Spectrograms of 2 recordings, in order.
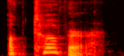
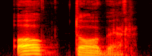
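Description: First: October high and soft, posh English-style; posh "gomelo" pronunciation. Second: October as written, "oc-to-ber"; literal reading. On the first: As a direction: put on a preppy English October. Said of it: "solo que más gomelo". (October gomelo, agudo y suave) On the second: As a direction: read October with plain Spanish vowels. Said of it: "Así literal". (October literal, leído a la española) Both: Shown as a demonstration.

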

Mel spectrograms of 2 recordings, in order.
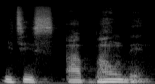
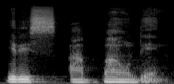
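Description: First: Hushed repeat. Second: Said in the usual way. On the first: Shown as a demonstration. Repeats it much softer.

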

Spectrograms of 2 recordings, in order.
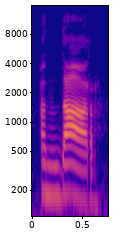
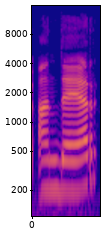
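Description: First: "andar" slow, with open a; Guastalla dialect. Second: "ander" with open e, rising; Gualtieri dialect. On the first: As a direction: draw out "andar" Mantuan style. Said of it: "a Guastalla si dice". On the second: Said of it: "a Gualtieri si dice ander". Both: Shown as a demonstration.

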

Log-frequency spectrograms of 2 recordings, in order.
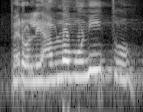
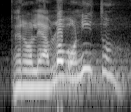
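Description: First: Pero le habló bonito through a laugh, louder. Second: Said in the usual way. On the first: Shown as a demonstration. Preacher repeating the punchline laughing with the congregation. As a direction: chuckle the punchline.

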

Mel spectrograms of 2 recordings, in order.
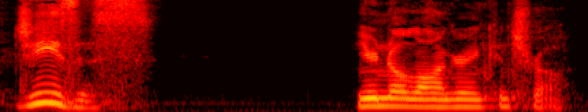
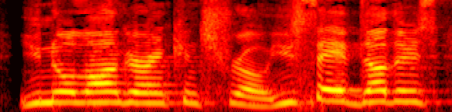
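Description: First: Low, soft, quick pronouncement; quiet verdict. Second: Quick, forceful, louder accusation; loud taunt. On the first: Mockers addressing Jesus on the cross, quietly. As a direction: say it low and hushed. Voicing the mockers' meaning, first take. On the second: Mockers accusing Jesus on the cross, loud taunt. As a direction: hurl the charge at him loudly. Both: Acted.

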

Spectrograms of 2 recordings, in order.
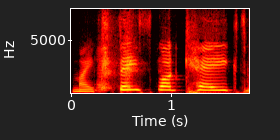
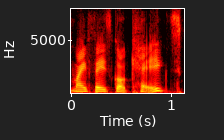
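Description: First: "My face got caked" stretched slow and high; slow drawn-out emphasis. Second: Said in the usual way. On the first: Shown as a demonstration. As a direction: draw out every word of "My face got caked". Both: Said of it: "may I just add".

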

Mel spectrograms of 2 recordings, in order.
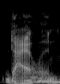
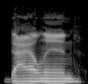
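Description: First: Quieter, lower repeat; soft echo. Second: Said in the usual way. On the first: Shown as a demonstration. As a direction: let the second dial in drop away softly.

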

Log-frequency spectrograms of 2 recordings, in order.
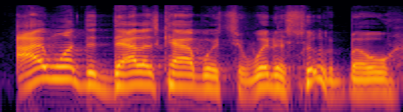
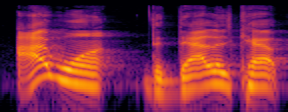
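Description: First: Said in the usual way. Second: Slow, words stuck in the throat; can't finish the sentence; words stick. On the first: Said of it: "It's tough saying this". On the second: Real, not acted. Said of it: "I can't even talk".

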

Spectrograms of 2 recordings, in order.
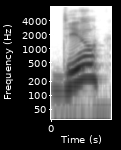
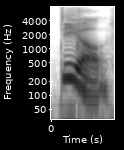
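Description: First: "Deal" with a rising question tune; questioning offer. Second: "Deal" falling and firm, a bit louder; decided agreement. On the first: Blythe asks Pepper to agree on "Deal", questioning offer. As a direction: lift "Deal" high as an offer. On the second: Pepper agrees after thinking, "Deal" as decided agreement. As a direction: drop "Deal" down as a settled answer. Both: A narrator's reading.

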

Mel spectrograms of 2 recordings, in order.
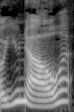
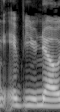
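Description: First: You punched with a knowing rise; you know with a hit on you; stress on you. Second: Said in the usual way. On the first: Shown as a demonstration. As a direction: lean on the word you and lift the end.

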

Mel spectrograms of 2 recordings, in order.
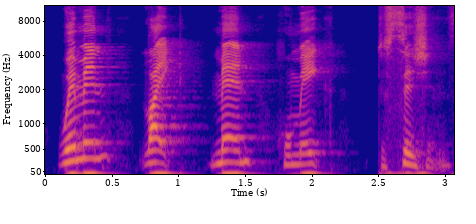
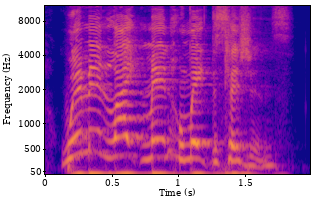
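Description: First: "Women... like... men... who make... decisions", slow with pauses; word-by-word emphasis. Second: WOMEN pitched up high, then running straight through DECISIONS; emphatic restatement. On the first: Woman closing her advice to men, "Women like men who make decisions" spaced out. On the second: Woman stating her advice to listeners, emphatic "Women like men who make decisions". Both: Real, not acted.

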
